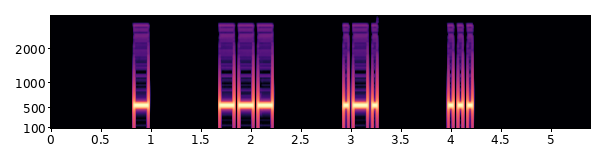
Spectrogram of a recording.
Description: Morse code, heard as a keyed tone, about 25 wpm, spaced as for 10 wpm, 550 Hz. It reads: TORS
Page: news-headlines-in-morse-code-at-10-wpm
